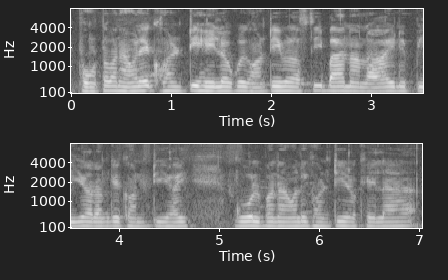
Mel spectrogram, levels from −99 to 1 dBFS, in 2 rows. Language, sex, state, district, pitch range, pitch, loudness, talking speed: Bajjika, female, Bihar, Vaishali, 140-150 Hz, 145 Hz, -17 LUFS, 180 wpm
